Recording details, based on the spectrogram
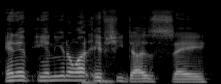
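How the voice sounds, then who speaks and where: A game streamer with a slightly high, gravelly voice chats with his viewers at a normal pace while he plays, rambling, laughing, restarting often and calling people by name. There's a little hiss or hum in the audio.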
